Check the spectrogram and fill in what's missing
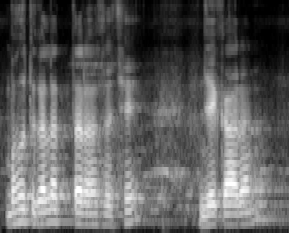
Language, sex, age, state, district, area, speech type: Maithili, male, 30-45, Bihar, Saharsa, rural, spontaneous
